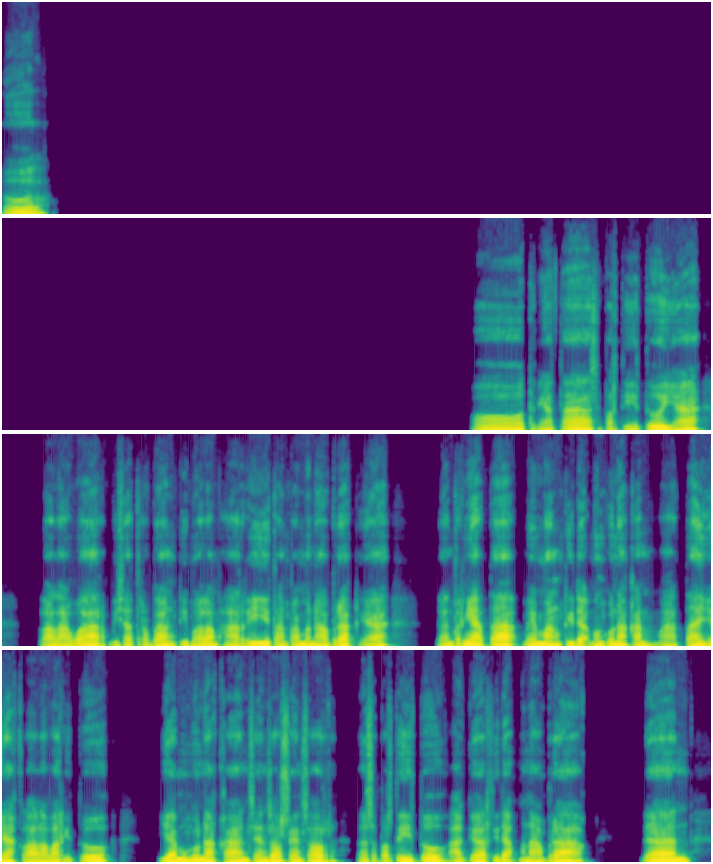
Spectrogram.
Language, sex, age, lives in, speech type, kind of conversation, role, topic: Indonesian, male, 20-24, Indonesia, read, expert-assistant, asker, Bagaimana kelelawar bisa terbang di malam hari tanpa menabrak?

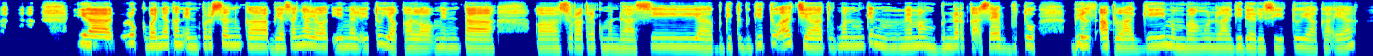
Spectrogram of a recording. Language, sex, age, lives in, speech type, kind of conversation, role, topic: Indonesian, female, 45-49, United States, conversation, advice, user, Bagaimana cara meminta umpan balik yang membangun dari mentor saya?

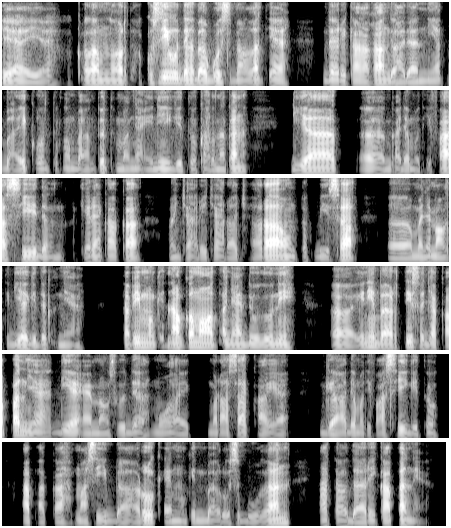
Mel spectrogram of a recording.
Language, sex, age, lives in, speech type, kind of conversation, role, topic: Indonesian, male, 20-24, Indonesia, conversation, advice, advisor, Bagaimana cara membantu teman yang belakangan ini kehilangan motivasinya?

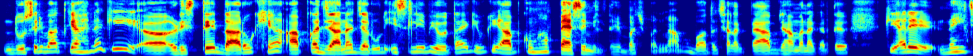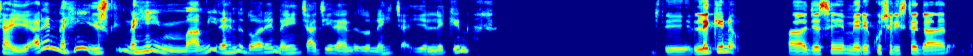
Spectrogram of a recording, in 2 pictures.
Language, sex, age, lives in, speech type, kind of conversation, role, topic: Hindi, male, 20-24, India, conversation, podcast, guest, Kya tum apni koi khaas outdoor yaad share kar sakte ho, jo tumhe hamesha yaad rehti hai?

